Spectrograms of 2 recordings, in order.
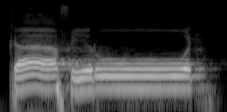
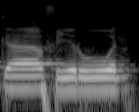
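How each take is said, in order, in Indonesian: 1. Huruf panjang ditahan selama empat ketukan. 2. Huruf panjang ditahan selama dua ketukan.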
